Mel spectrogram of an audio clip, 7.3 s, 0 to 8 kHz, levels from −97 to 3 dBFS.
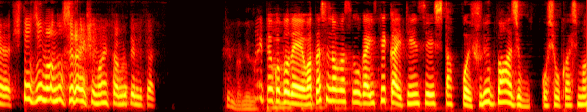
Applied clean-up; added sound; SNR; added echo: neural mask model DeepFilterNet 3.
